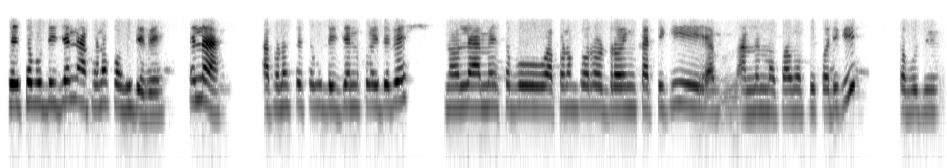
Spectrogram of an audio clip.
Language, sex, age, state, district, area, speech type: Odia, female, 60+, Odisha, Sundergarh, rural, conversation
